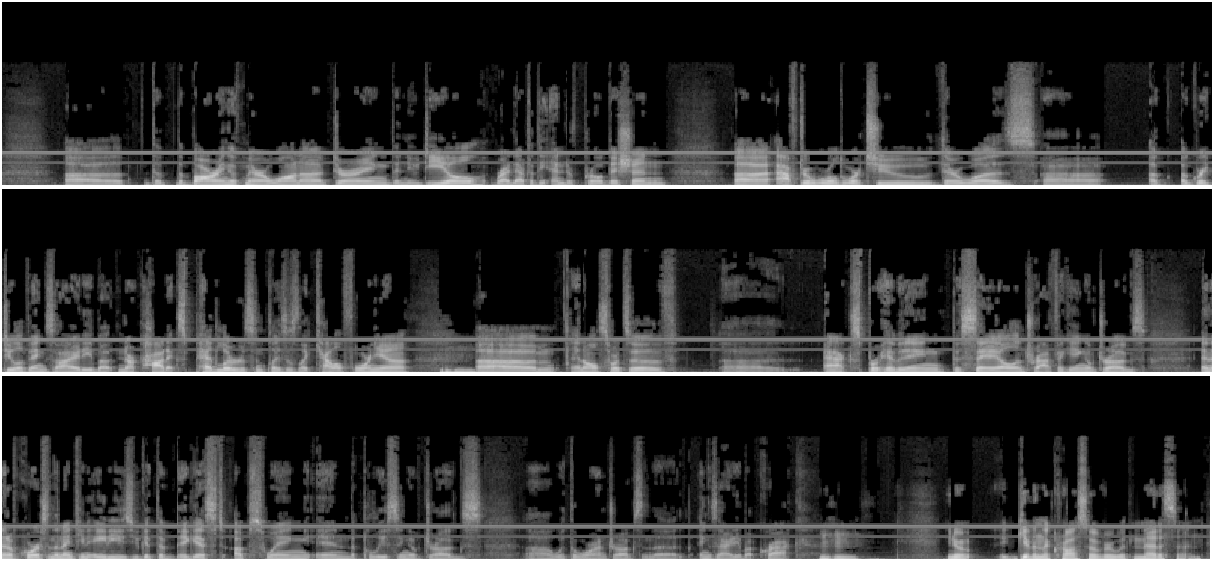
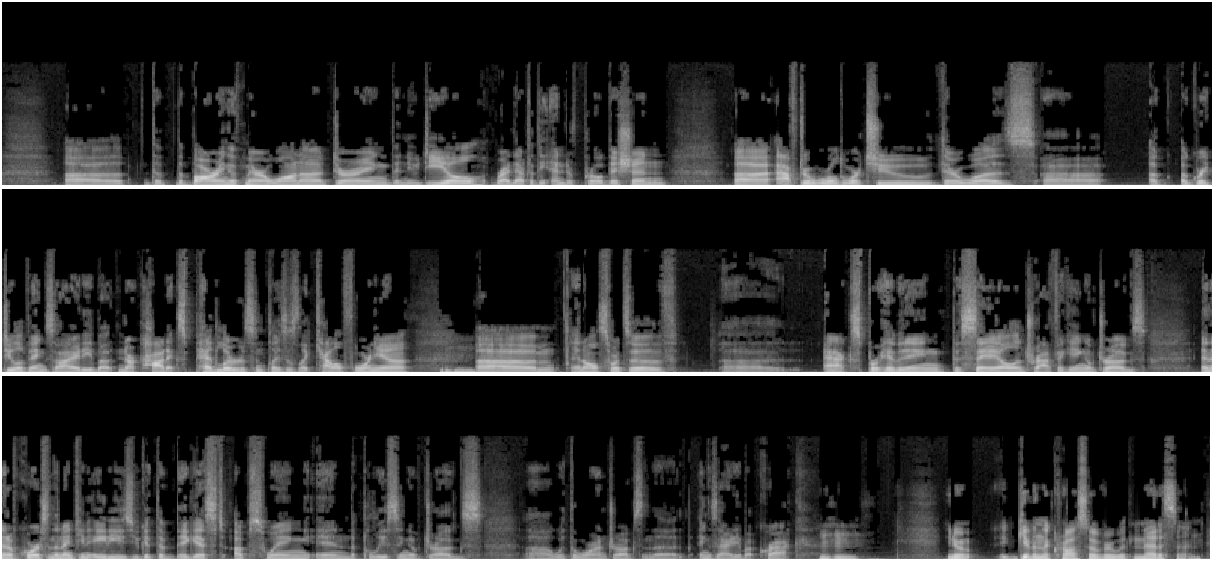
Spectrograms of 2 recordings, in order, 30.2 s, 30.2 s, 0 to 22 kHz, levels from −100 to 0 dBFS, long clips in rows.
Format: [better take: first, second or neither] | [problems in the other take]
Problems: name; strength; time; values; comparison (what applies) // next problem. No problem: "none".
second | high-pitched whine; noticeable; throughout; 4 kHz, 15 dB below the speech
